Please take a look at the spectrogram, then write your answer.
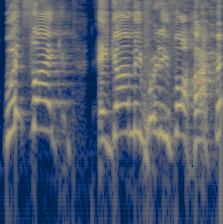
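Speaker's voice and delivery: high-pitched, through real laughter; laughing. Real, not acted. Storyteller amused by his lack of talent, laughing. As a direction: squeeze the words out while cracking up. Laughing at own personality-hire joke.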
